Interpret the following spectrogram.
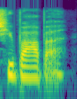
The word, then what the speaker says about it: Hubaba: of the cedar forest, Hanbabet, probably pronounced Huba, 27, as the name appears in the old Babylonian version, Hiwa.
